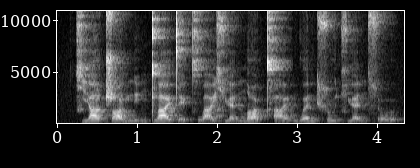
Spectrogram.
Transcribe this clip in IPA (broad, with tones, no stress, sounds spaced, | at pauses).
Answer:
t͡ɕ j ä˥ ʈ͡ʂ ɑ˥˩ ʊ̯ n̪ i˧˥ ŋ t̪ w a˥˩ ɪ̯ t̪ e˩ ɪ̯ kʰ w a˧˥ ɪ̯ ɕ ɥ ɛ˧˥ n̪ ɑ˥˩ ʊ̯ kʰ a˨˩ ɪ̯ n̪ w ə˥ n ʂ u˥ t͡ɕ ɥ ɛ˧˥ n s o˧˥ ʊ̯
